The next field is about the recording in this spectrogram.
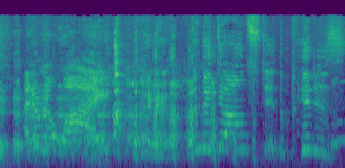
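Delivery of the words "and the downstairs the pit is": put-on higher, very slow grandpa voice. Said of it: "so I do that voice too".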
